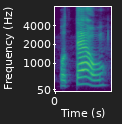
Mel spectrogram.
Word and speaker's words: hotel: But then if I have the L at the end of a word like hotel, the L is pronounced as a weak ooh sound.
